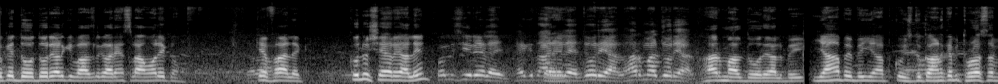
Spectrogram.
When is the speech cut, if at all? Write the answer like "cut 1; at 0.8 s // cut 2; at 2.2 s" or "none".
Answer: none

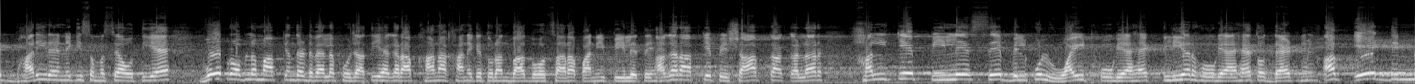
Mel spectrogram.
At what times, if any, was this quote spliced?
cut 1; at 6.5 s // cut 2; at 13.1 s

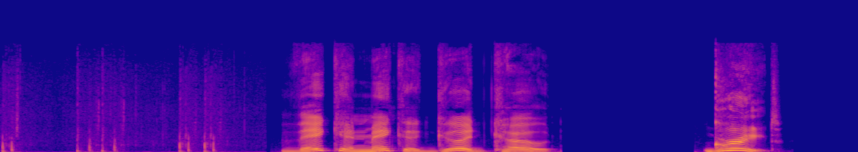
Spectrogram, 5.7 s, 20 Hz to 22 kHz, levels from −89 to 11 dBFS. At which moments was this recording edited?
cut 1; at 1.6 s

